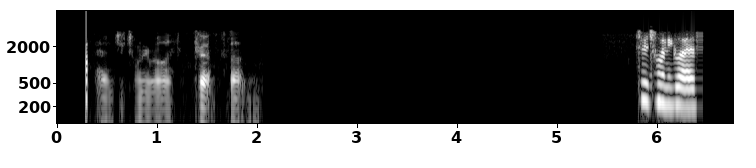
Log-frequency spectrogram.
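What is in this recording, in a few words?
Police Northeast District Disp, radio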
